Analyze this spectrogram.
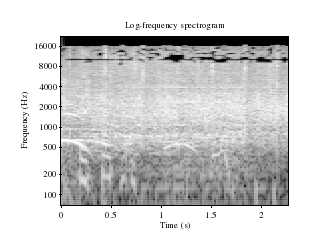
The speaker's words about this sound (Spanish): Estamos viendo Aplauso para Salamanca.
